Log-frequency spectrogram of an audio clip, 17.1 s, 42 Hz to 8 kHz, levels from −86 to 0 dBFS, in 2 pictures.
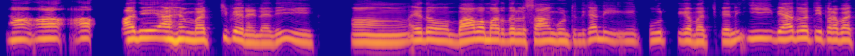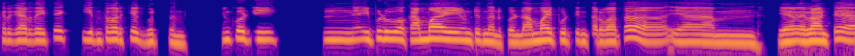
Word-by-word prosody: ఆ! - - +5 0.3
ఆహ్, 220 0 +5 0.2
ఆహ్, 225 - +3 0.4
అది 215 +2 +6 0.2
అహే 210 0 +7
మర్చిపోయానండి 190 -6 0
అది. 165 +8 -5 0.7
ఆహ్, 150 -1 0 0.2
ఏదో 195 +1 +1 0.3
బావ 185 +3 +6
మరదల్ల 180 -2 +1
సాంగుంటుంది 175 -2 -1
కానీ, 205 -2 -2 0.4
పూర్తిగా 180 -1 -4
మర్చిపోయాను. 165 +3 -4 0.2
ఈ - - 0 0.2
'వేదవతి 215 +1 +2
ప్రభాకర్' 190 -1 0
గారిదయితే 180 +3 -1 0.3
ఇంతవరకే 200 +2 -2
గుర్తుంది. 155 -3 -7 0.4
ఇంకోటి 200 -1 -1 0.6
హ్మ్, 195 -1 -3 0.2
ఇప్పుడు 210 +2 0
ఒక 190 - -6
అమ్మాయి 210 0 +5
ఉంటుందనుకోండి. 160 -4 -3
అమ్మాయి 190 +3 +3
పుట్టిన 175 -2 -5
తర్వాత 165 +5 -2 0.6
యా 160 0 -2 0.3
హ్మ్, 145 -1 -3 0.4
ఎ - - +3 0.2
ఎలా 180 +2 +6
అంటే, 170 +6 -2
180 Hz, 125 wpm, -22 LUFS, 165-200 Hz, 0.7 s, అహే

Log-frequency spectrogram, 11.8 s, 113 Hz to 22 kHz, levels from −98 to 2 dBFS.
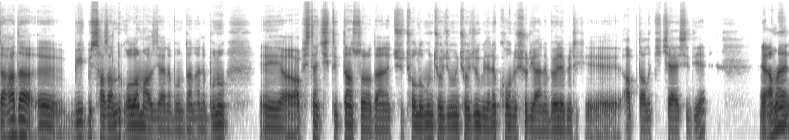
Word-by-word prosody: daha 120 +4 +5
da, 125 -4 +5
eee, 105 -1 +3
büyük 110 +3 -5
bir 115 - -2
sazanlık 105 +1 +1
olamaz, 100 -4 +3
yani, 85 -1 -2
bundan. 85 0 -3
Hani, 90 -1 -6
bunu, 100 +1 +1 0.5
eee, 95 -1 +1
hapisten - - +1
çıktıktan 105 0 +1
sonra 90 -3 -1
da, 90 - +3
hani, 90 0 -2
ç 110 - -8
çoluğumun 100 +1 +1
çocuğumun 100 0 0
çocuğu 100 +1 0
bilene 95 +2 +1
konuşur, 95 -3 -2
yani, 85 -1 0
böyle 90 0 +3
bir, 90 - -6
eee, 435 +2 -6
aptallık - - -3
hikâyesi - - -3
diye. - - -4 0.8
Eee, - - +4
ama - - +5
100 Hz, 160 wpm, -24 LUFS, 90-105 Hz, 0.8 s, daha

